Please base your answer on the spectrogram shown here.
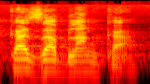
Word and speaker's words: Casablanca: Hasan dua di Kota Kasablanka Hai ibukota Maroko tempat saya kuliah nama negaranya Maroko ibukotanya tulisannya Casablanca cara bacanya Kasablanka Kaza artinya rumah Blanca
